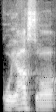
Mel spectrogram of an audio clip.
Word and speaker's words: Collazo: We was talking up Oscar Collazo um on on Twitter and Oscar Colazo or Coyaso, I I'll use the the Hispanic pronunciation.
